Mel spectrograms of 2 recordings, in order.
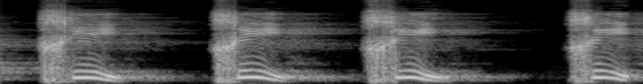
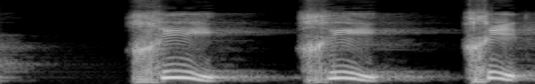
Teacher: dalam keadaan kasrh pangkal lidah tetap terangkat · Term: tafkhim nisbi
